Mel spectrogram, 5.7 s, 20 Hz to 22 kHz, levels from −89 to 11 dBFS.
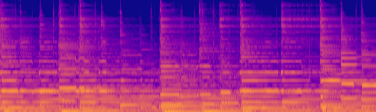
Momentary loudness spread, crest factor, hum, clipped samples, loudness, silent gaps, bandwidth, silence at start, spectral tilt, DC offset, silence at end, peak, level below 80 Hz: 6 LU; 16 dB; none; under 0.1%; -19 LUFS; none; 19 kHz; 0 s; -6.5 dB/octave; under 0.1%; 0 s; -4 dBFS; -26 dBFS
